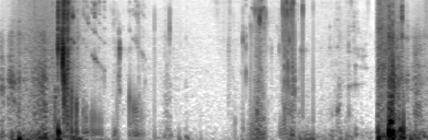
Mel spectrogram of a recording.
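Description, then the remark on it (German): Gulping as someone drinks beer: a wet sip and swallow at the start, a few faint throat sounds in the quiet middle, then one more sharp swallow at the end. No talking. “Warte mal, ich trinke mal mein Bier, ob man das hört.”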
